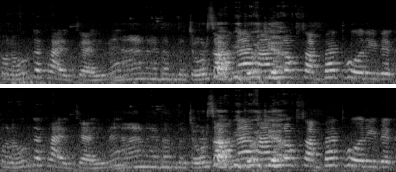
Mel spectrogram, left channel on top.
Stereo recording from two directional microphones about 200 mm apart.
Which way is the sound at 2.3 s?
10° right (ahead or behind).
